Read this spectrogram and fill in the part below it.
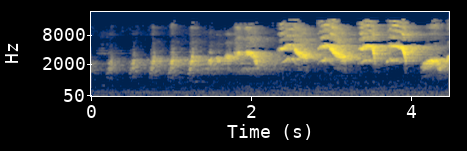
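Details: Chinese hwamei song for training caged birds: short repeated chirps that build into loud, rising and falling whistled phrases, growing louder and more varied toward the end.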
